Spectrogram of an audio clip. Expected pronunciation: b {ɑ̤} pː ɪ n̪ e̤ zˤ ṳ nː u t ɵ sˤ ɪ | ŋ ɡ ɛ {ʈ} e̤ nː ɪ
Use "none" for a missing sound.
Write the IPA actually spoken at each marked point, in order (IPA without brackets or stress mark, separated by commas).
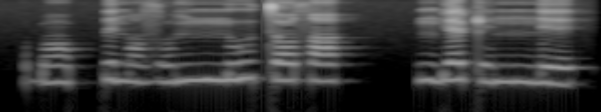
ɑ̤, ʈ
